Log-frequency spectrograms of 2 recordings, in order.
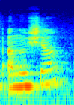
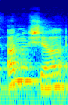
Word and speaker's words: Anusha: My real name is Anusha. It's pronounced as Anusha and the YouTube name is not my real name.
